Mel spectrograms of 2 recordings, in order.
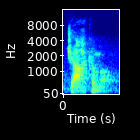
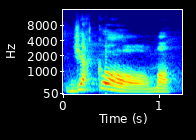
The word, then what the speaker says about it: Giacomo: Why the fuck do you guys call him Giacomo? What's his name? No, false. It's Giacomo.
